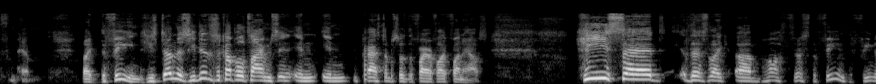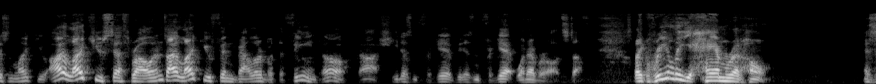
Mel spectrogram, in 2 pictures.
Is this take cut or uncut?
uncut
